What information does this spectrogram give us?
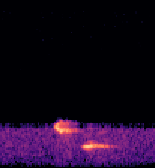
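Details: Female African grey parrot playing by herself on top of the cage; two clear whistled notes, a high one followed by a lower, longer one.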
